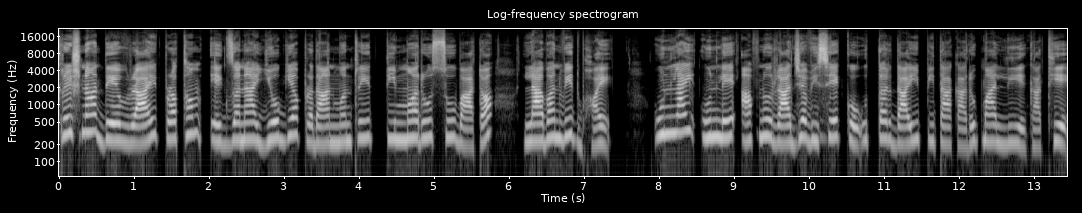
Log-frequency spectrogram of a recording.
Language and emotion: Nepali, neutral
